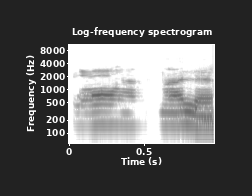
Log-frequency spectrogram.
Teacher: হামজা হা গলার শুরু, আইন হা গলার মাঝখান।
